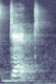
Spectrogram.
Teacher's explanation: so you don't pronounce the B in debt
